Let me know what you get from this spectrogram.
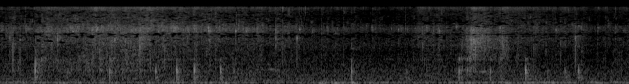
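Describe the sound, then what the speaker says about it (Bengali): Hilsa fish pieces fry in hot oil, giving a continuous, fairly soft crackling sizzle with scattered small pops throughout, heard alone at close range. "দেখুন আমার মাছগুলো ভাজা হয়ে গেছে।"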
